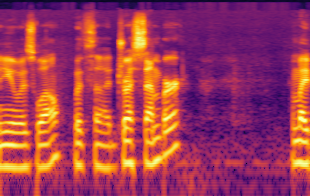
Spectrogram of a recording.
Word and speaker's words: Dressember: cause in front of you as well with Dressember. Am I pronouncing that right?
